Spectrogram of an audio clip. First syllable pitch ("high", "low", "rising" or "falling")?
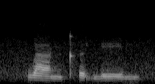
low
